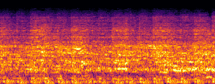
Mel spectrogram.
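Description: Loud music with a steady beat playing over the arena's sound system.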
